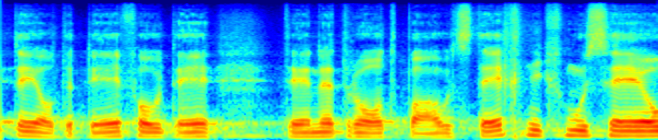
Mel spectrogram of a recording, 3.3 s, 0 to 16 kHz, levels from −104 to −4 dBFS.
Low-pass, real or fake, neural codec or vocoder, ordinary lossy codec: 14.4 kHz; fake; autoencoder, 48 kHz, 32 numbers a frame, DAC-VAE, trained on Japanese speech; none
